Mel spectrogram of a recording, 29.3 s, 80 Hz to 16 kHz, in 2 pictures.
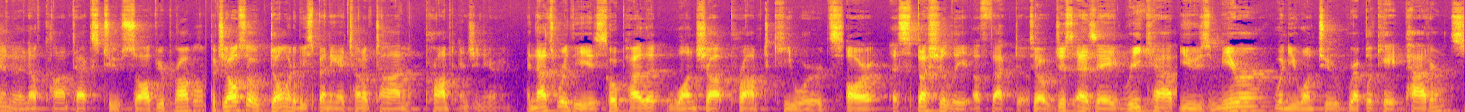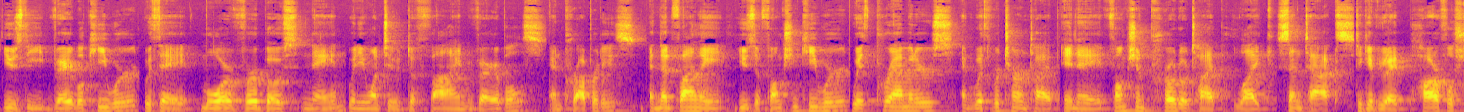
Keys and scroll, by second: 2.0 fn+Escape, 10.3 Escape.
